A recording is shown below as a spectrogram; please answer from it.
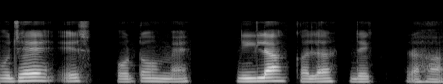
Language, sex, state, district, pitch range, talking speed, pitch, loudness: Hindi, male, Madhya Pradesh, Dhar, 130-155 Hz, 110 wpm, 140 Hz, -19 LUFS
